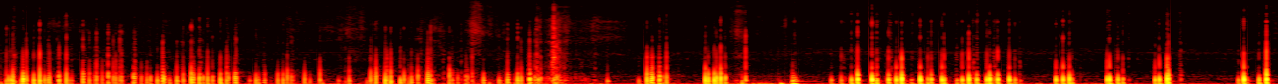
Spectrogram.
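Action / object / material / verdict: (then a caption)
tap / cork board / cork / none. A cork board is tapped and scratched with fingers for ASMR. Rapid, dense, dull taps with a soft low-mid thud die away almost instantly, over a faint scratchy texture. A brief quieter stretch falls in the middle before the tapping picks up again.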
